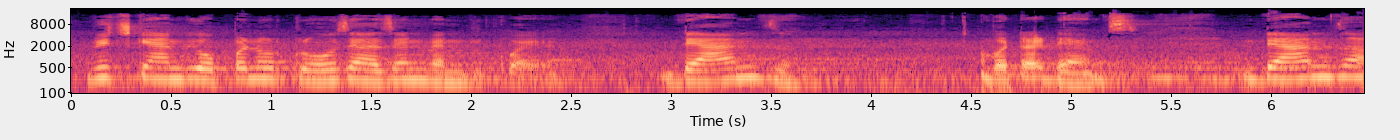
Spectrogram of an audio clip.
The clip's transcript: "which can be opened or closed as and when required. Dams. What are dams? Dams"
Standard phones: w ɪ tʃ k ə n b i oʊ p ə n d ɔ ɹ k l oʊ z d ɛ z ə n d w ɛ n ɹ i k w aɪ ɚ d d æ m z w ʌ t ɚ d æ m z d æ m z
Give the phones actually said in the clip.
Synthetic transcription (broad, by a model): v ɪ tʃ k ə n b i oʊ p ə n ɔ ɹ k l oʊ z ɛ z ə n d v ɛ n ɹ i k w aɪ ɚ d d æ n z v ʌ t ɚ d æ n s d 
